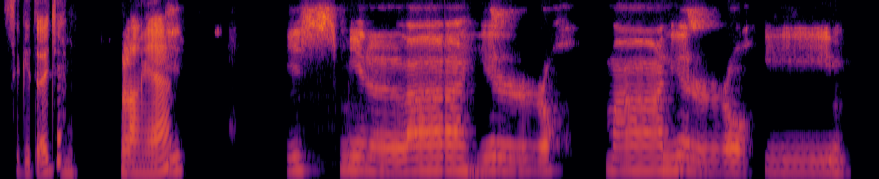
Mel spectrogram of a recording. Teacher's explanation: lafzul jalalah jangan terlalu panjang dua harakat aja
